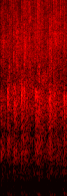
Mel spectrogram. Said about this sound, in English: Shall we give these guys a round of applause, please?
